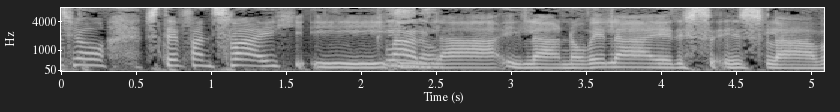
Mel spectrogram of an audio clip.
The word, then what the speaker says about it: Stefan Zweig: Stefan Zweig.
